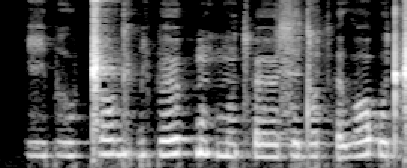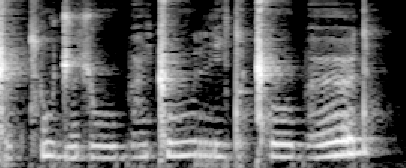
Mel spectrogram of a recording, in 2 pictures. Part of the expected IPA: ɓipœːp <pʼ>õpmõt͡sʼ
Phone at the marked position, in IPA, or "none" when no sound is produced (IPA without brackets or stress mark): ɓ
